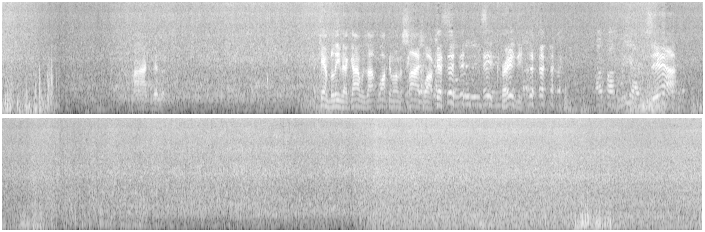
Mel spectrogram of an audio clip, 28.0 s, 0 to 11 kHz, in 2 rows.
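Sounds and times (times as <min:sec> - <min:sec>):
strong wind rushing: 0:00.0 - 0:02.0, 0:09.4 - 0:17.1, 0:25.2 - 0:26.6.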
